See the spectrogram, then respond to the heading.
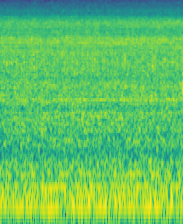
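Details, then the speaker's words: Truck's first start with a DIY cold air intake made from intercooler pipe, no air filter fitted yet. Steady, even low rumble with no hiss or whistle; no air leaks felt, normal idle. "Everything looks pretty good. I don't really feel it sucking any air anywhere."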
